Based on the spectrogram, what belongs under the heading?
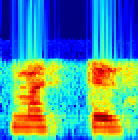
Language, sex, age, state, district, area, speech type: Hindi, female, 45-60, Uttar Pradesh, Lucknow, rural, conversation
